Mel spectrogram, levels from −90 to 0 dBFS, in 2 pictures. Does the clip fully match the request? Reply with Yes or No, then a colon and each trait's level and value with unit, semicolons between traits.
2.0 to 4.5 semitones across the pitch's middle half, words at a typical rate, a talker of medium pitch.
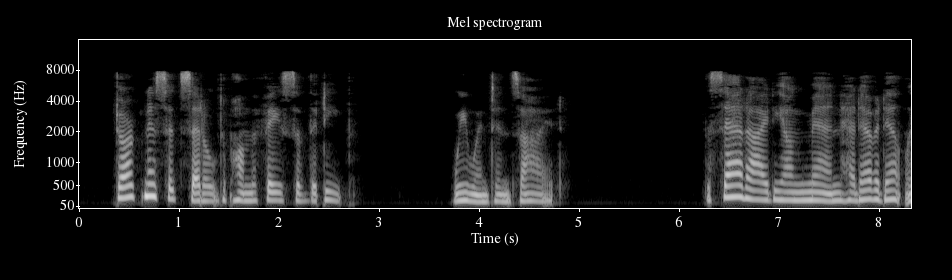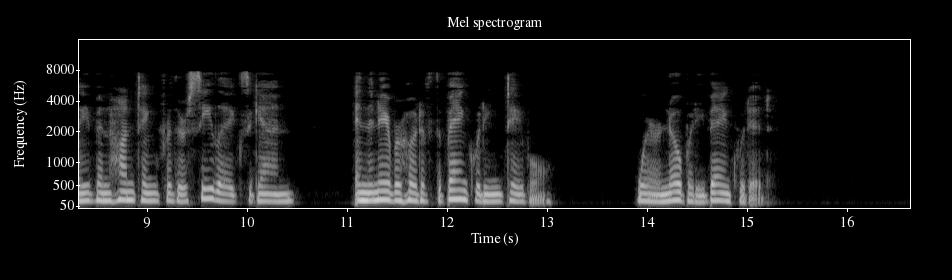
No: narrow, 2.6 semitones; slow, 130 wpm; medium, 170 Hz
